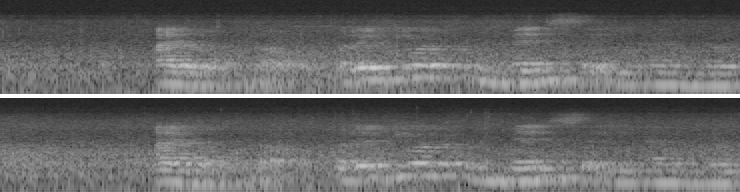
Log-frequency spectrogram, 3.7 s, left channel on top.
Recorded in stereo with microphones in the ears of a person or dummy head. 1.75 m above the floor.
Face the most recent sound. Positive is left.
turn(degrees=-5)  # may be behind; listen again after turning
